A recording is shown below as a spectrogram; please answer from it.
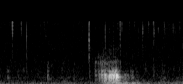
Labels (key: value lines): label: biophony, low growl
recorder: SoundTrap 300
